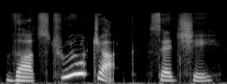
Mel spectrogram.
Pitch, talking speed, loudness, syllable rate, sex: 235 Hz, 130 wpm, -16 LUFS, 2.7 syllables/s, female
